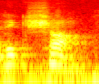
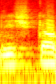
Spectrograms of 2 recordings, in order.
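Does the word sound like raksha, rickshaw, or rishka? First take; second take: rickshaw; rishka. First: The first vowel is 'i', then 'ksh'. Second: The 'sh' comes before the 'k' sound. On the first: The speaker calls it right. "ज़बर नहीं है बल्कि ज़ेर के साथ है" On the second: The speaker calls it wrong. "वो इसको रिश्का भी कहते हैं"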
